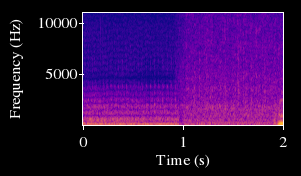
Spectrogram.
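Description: Heavy vehicle engine rumble, steady and low. About a second in it changes to a broader, noisier rumble.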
